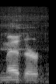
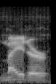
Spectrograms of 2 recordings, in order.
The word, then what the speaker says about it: Meter: but just out of respect for him, it's pronounced Metter. I used to think it was Mater, but it's Metter.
